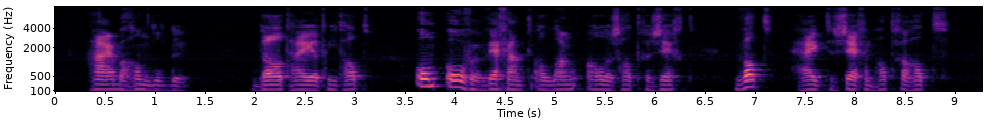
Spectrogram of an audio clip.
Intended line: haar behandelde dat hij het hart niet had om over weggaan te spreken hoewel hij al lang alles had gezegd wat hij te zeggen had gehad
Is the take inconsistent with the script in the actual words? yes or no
yes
